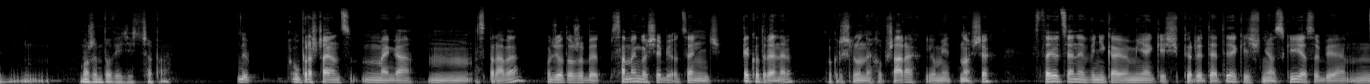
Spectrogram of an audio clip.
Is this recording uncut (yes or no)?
yes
